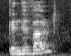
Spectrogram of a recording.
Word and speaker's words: Grindelwald: For Fantastic Beasts: The Crimes of Grindelwald. Is that how you say it? Grindelwald. Yeah, that guy. I want to do the Germanic with the VW. Would you please? Grindelwald?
